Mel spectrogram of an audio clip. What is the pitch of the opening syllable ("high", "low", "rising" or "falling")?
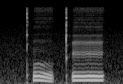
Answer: falling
